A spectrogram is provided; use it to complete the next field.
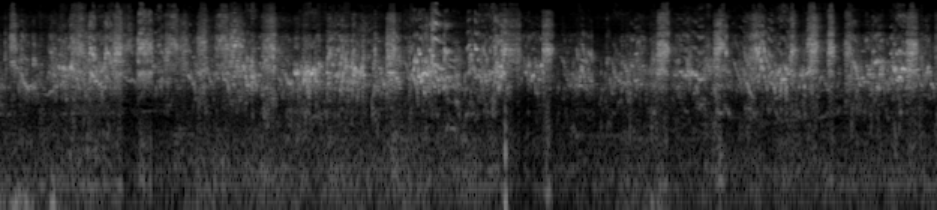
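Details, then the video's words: Breeding pair of budgerigars chirping: dense, scratchy chatter and squawky warbles, continuous and overlapping throughout, with short sharp notes layered on top. "Amazing budgie chirping sounds | budgies breeding pair"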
